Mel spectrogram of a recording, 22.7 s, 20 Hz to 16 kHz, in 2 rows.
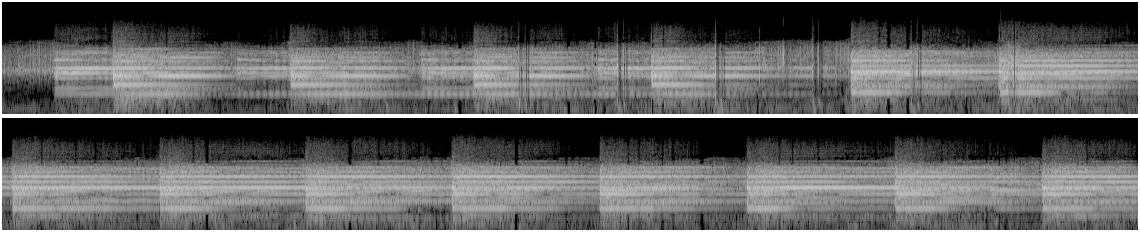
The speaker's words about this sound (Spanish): Son las 10 de la noche. En el reloj de la Puerta del Sol.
